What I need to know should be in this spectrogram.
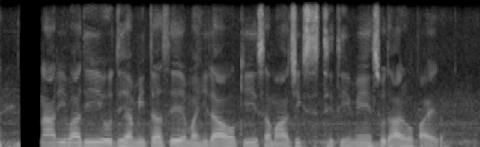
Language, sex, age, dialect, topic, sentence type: Hindi, male, 18-24, Marwari Dhudhari, banking, statement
